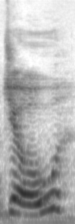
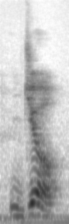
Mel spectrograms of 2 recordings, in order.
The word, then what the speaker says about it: yo: say I Jo Joe so there's no not Joe not Jo o Jo so that's the same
